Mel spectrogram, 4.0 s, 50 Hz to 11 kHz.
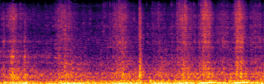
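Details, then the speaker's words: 1976 GMC Sierra 2500 4WD small-block 350 (new headers, coil, wires and plugs), just revived and fed fuel through the carburetor: V8 revving in uneven, lumpy, wavering pulses. It runs rough, cause not yet known; power steering not working, probably no fluid. "Oh my gosh. Definitely don't sound the best."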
